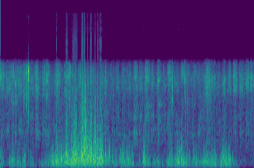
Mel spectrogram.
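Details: Adult male dog panting while his puppies climb on him: rough, breathy low bursts repeated about three to four times a second, swelling louder in the middle, with no other clear sounds.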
